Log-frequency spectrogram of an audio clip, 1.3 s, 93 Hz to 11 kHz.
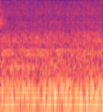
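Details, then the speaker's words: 1966 Ford Mustang convertible idling with hood open, recently fitted new exhaust manifold, tank, sending unit, brakes and rebuilt carb; steady, even low burble with regular firing and no knocks or misses, "purrs like a Swiss watch"; normal idle. "Sounds good too. Purrs like a Swiss watch, they say."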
